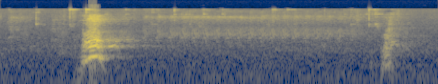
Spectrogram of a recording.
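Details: Young Border Collie pup Rammstein or a packmate at a boot camp, during a first lesson with the pack; one loud, sharp bark followed by a fainter second bark about two seconds later.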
